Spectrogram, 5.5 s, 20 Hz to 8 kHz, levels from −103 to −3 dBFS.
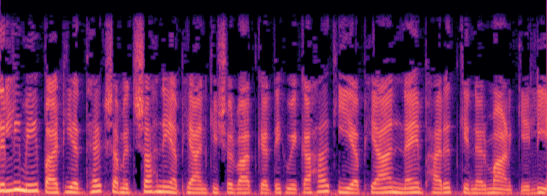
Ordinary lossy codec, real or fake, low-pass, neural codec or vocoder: none; real; 7.2 kHz; none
